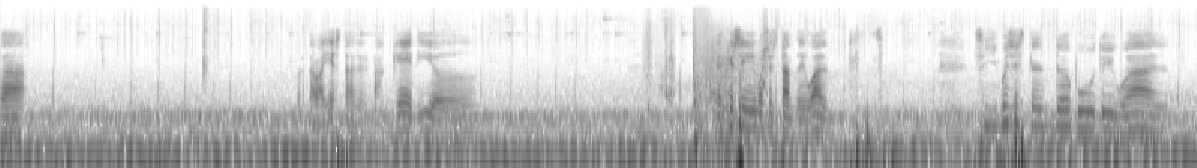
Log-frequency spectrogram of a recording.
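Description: A fire crackles close by.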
